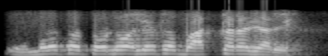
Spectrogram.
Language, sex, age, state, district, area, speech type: Sindhi, male, 30-45, Madhya Pradesh, Katni, rural, conversation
